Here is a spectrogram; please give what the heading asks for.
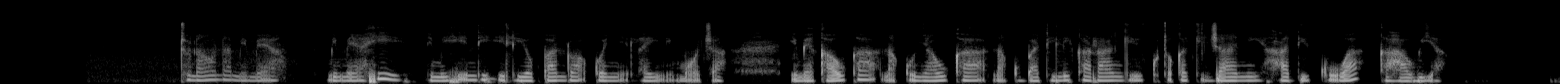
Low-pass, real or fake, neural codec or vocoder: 7.2 kHz; real; none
